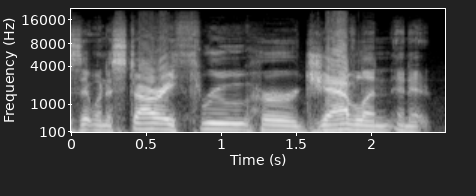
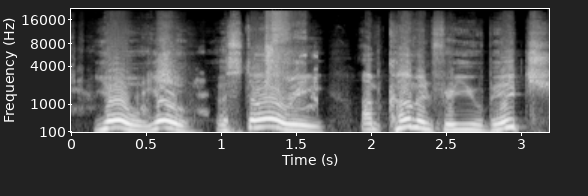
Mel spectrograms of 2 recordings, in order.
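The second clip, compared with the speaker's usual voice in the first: put-on tough warrior voice, louder; 5 dB louder than usual. Taunting an enemy named Astari in the middle of a battle: put-on warrior voice. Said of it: "I don't have any good warrior voices".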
